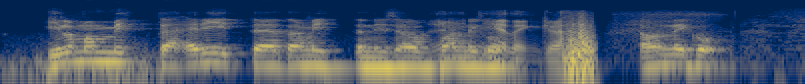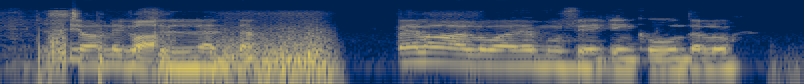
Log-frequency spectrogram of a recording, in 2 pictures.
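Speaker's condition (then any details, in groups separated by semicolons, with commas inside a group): No condition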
